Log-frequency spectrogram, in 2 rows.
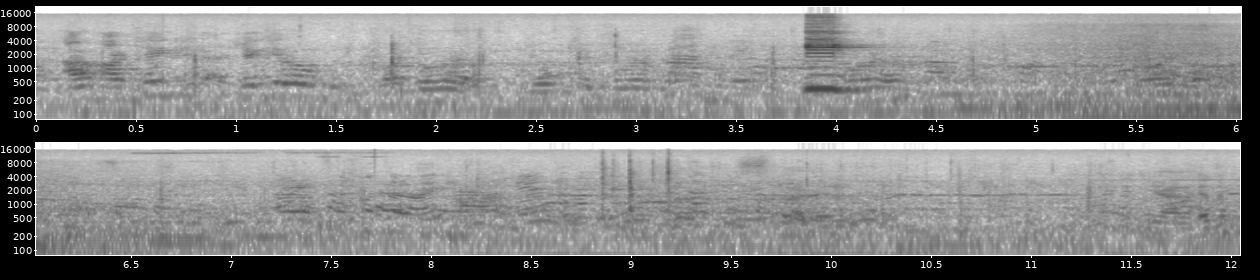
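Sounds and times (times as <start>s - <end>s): people talking: 0.0s - 10.6s
car engine running: 3.8s - 8.6s.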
